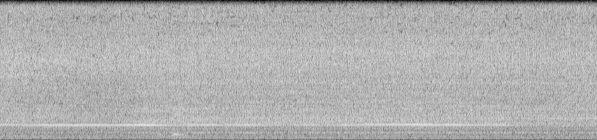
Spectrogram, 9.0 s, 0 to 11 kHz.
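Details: 1997 Honda Civic DX, 5-speed four-cylinder, idling: steady high whine/scream over the engine throughout; owner suspects timing belt, not confirmed.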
